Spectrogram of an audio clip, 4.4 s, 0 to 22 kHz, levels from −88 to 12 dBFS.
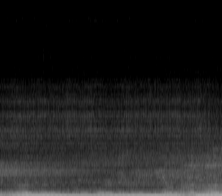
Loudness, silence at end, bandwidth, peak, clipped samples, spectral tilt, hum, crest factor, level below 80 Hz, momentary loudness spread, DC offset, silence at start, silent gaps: -30 LUFS; 0 s; 9.6 kHz; -16 dBFS; under 0.1%; -7.5 dB/octave; none; 12 dB; -28 dBFS; 4 LU; under 0.1%; 0 s; none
